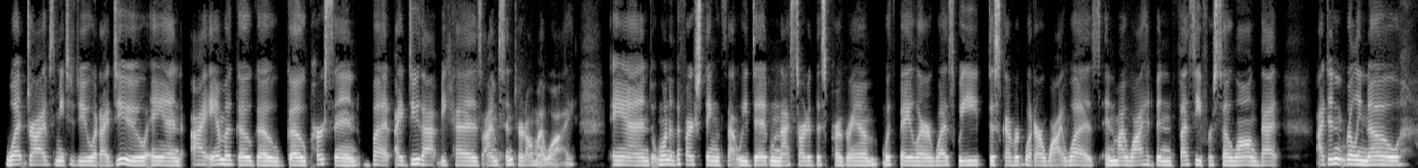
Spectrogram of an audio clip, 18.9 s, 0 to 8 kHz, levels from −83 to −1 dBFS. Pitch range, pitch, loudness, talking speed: 180-195 Hz, 185 Hz, -14 LUFS, 200 wpm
